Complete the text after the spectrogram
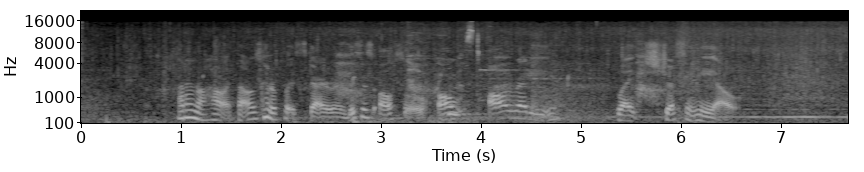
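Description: A young woman speaks anxiously under her breath.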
